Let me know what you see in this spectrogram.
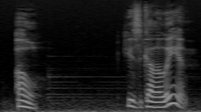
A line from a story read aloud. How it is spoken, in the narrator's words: Pilate asked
